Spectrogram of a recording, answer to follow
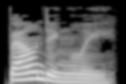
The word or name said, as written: boundingly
